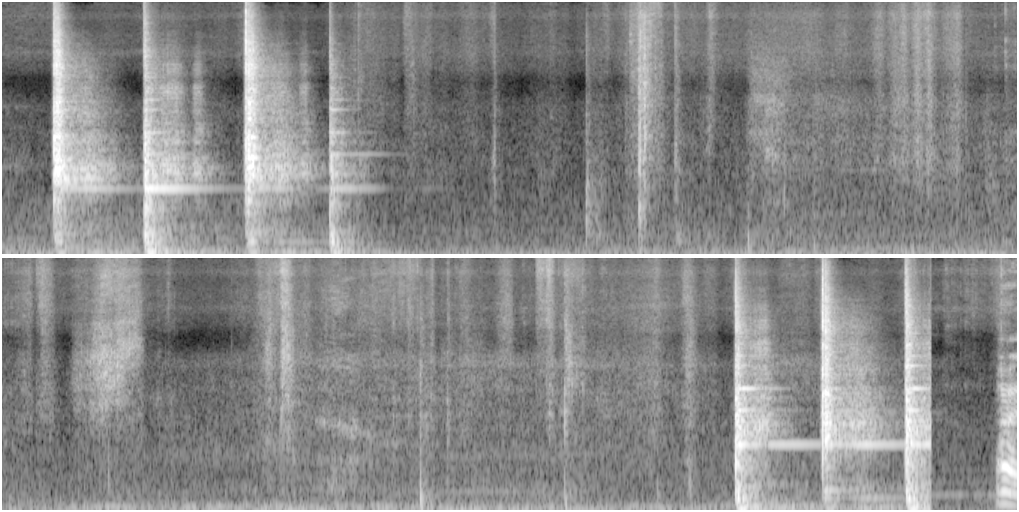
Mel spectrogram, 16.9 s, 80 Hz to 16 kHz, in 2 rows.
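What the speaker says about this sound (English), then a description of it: "I'm gonna use a mallet to get this off." Sharp metallic strikes in clusters at the start and end, a mallet hitting a rear brake rotor on a 2013-22 Ford Super Duty F-250/F-350, with quieter knocks and handling noises between them.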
